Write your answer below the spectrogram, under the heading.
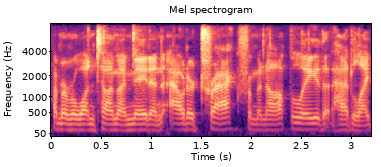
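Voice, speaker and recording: A man talks at a very fast pace and a medium pitch. His intonation is monotone and flat, with noticeable background noise. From Ontario, Canada; born in England. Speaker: board game designer. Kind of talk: casual interview.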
